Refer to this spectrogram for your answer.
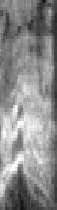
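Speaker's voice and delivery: sudden high roar to startle; monster roar. Pretend. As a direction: jump out with a roar. Monster jumps out in dark.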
